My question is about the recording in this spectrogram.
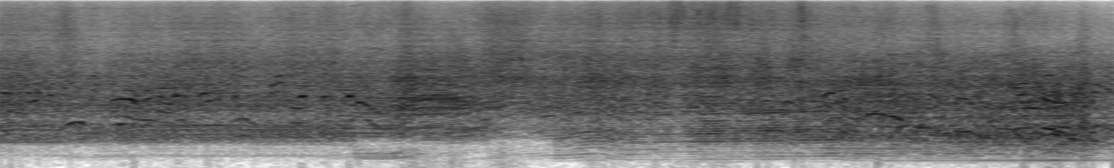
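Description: A Chevy El Camino and a Fox-body Ford Mustang drag racing: they launch off the line about three seconds in and accelerate hard down the strip, the engine note rising, over a steady crowd hubbub.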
